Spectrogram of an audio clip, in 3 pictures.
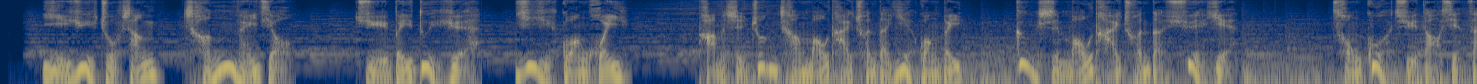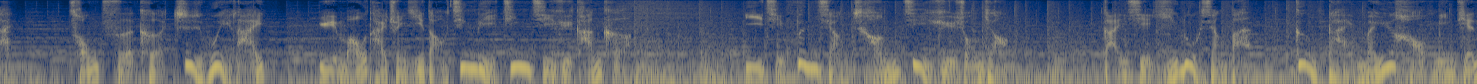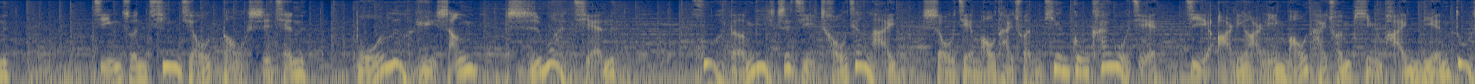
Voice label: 男 颁奖专题 大气硬朗; 茅台颁奖

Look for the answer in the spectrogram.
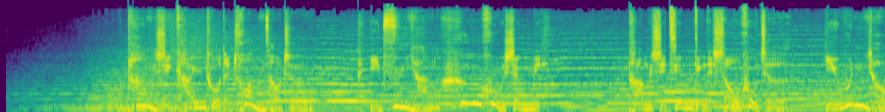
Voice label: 男 宣传片 妇女节 大气昂扬; 锡山妇女节; 时尚大气

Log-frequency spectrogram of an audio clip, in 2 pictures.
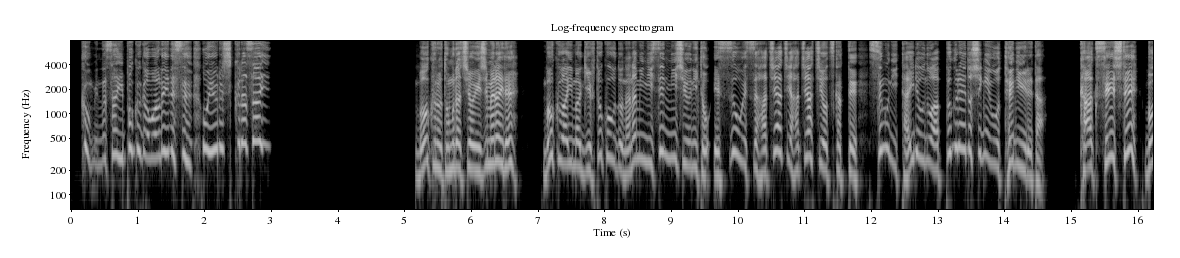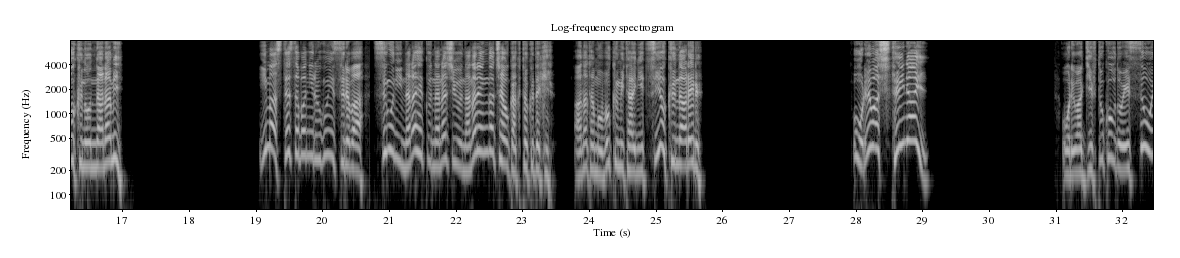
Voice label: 日语男声 信息流游戏

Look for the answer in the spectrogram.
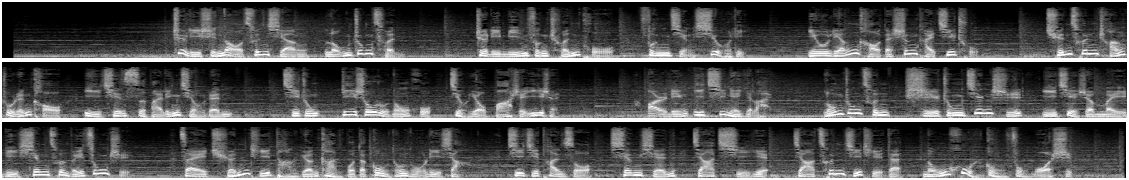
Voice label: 男 政府专题 大气稳重; 百个支部看共富-红色引领打造乡村

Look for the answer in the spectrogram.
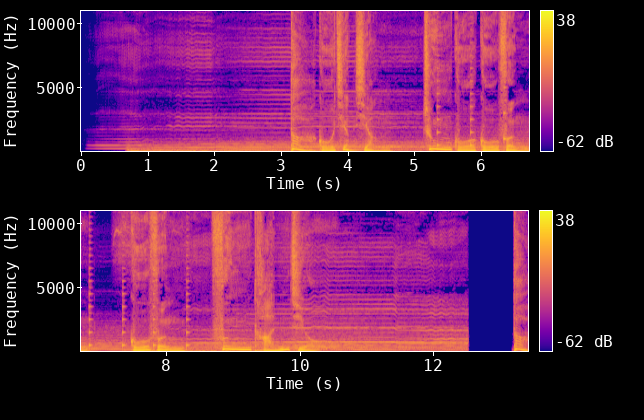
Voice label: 男, 品质广告, 高端 质感; 中英双语; 大气浑厚; 大国酱香

